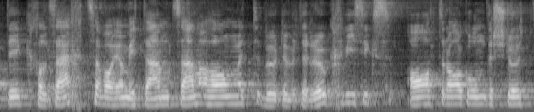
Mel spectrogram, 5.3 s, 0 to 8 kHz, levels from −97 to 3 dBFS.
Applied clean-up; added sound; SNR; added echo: none; none; none; reverberation time 0.6 s.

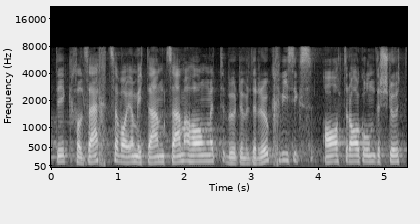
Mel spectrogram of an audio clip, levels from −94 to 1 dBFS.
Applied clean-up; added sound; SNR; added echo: none; none; none; none.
